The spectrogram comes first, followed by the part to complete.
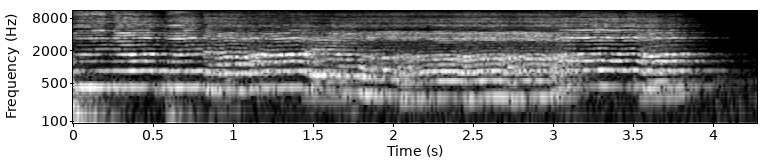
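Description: A woman singing unaccompanied into a handheld microphone: one long, melodic phrase whose pitch dips in the middle and climbs again, breaking off just before the end.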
